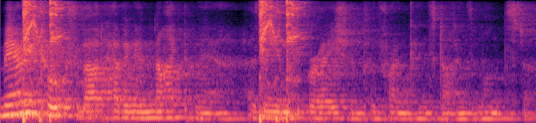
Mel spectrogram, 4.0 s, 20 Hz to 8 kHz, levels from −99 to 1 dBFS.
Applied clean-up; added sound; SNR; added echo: none; Thump, thud; 2 dB; reverberation time 1.0 s.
